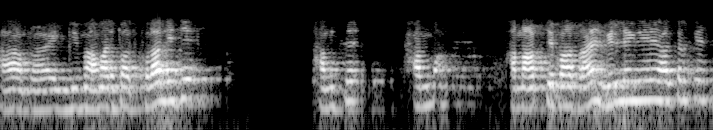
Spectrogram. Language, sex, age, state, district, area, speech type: Hindi, male, 30-45, Uttar Pradesh, Sitapur, rural, conversation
